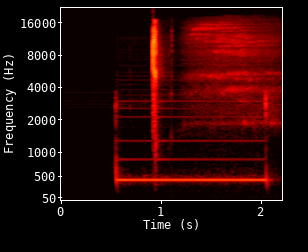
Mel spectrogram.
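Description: A telephone ringback tone while calling a mother: one long, steady, mid-pitched tone lasting about a second and a half, with a brief click partway through.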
